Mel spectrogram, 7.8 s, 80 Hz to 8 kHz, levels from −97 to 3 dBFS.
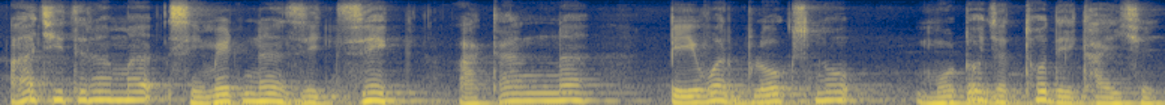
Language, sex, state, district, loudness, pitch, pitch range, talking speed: Gujarati, male, Gujarat, Valsad, -16 LUFS, 160 Hz, 130-175 Hz, 100 wpm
